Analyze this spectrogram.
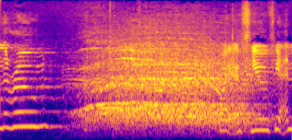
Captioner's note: audience members cheer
